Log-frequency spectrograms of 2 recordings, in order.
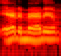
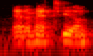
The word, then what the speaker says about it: Adamantium: so the animanium. I always say it wrong, but the animanium. Yep. Oh, right. That was like a big Adamantium? plot Yeah. point. Yes. Adamantium. Okay, really quick.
